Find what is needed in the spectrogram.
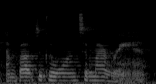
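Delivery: quick soft mutter to herself; muttered softly. Real, not acted. Vlogger warning viewers of a rant, muttered quickly. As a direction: drop it under your breath, fast.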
